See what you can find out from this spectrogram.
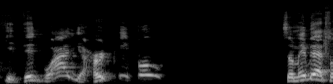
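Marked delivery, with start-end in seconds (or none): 0.1-1.7 climbing higher with each question, ending in a high cry; outraged daughter. Pretend. Imagined daughter confronting her dad over stolen work, rising disbelief. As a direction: let the disbelief build up into a high pitch.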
